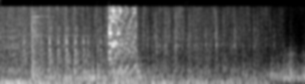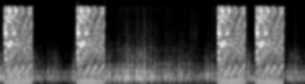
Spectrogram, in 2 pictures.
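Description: Coins chime as they are collected.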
